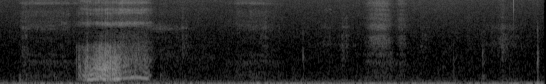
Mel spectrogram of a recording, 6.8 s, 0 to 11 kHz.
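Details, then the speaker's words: Snoring in a sleeping 4-year-old female chihuahua during a nap: one loud, harsh, rattling snore followed by quieter breathing in a small room; she has recently started snoring loudly when napping. "Somebody has a big snore for a tiny puppy. Mm-hmm. She does have a really good snore."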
